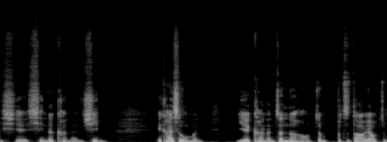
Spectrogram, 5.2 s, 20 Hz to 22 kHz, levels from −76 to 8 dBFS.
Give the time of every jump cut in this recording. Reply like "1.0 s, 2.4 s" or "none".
none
